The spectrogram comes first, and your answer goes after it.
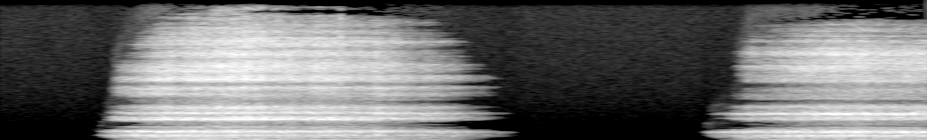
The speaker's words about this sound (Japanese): ゆっくり呼吸の回数を数えてくださいね。私と一緒にゆっくり呼吸しましょう。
